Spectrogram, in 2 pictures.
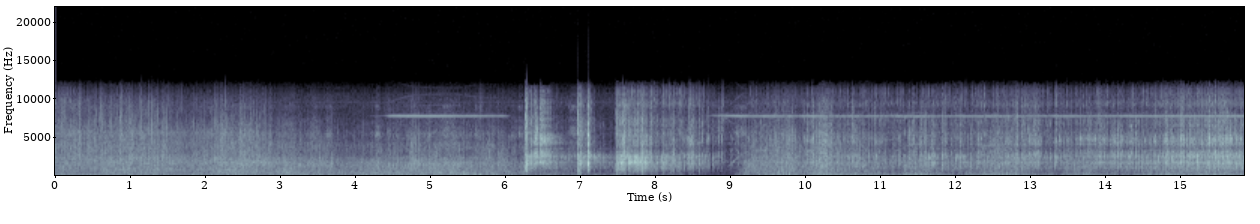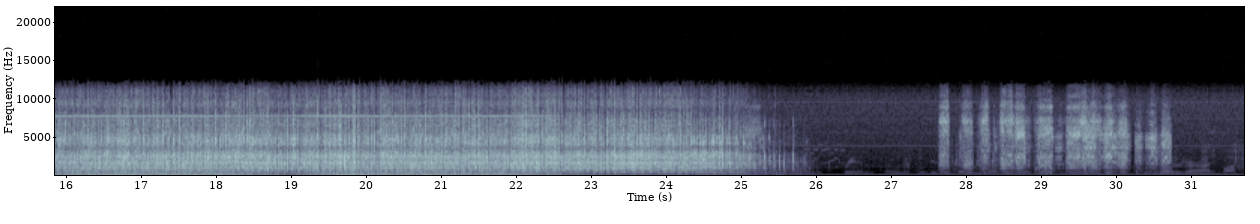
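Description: Rushing wind and propeller noise from an 800mm Corsair RC model plane in flight, picked up by a small camera riding on the plane, with a few sharp crackles early on. The motor and wind noise drop away suddenly near the end, leaving a quieter hiss with faint clicks.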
